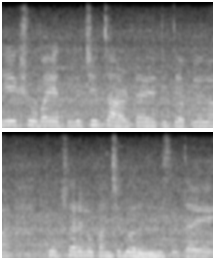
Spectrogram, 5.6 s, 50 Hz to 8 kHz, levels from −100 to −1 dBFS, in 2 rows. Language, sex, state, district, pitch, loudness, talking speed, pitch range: Marathi, female, Maharashtra, Gondia, 245 Hz, -16 LUFS, 140 wpm, 235-260 Hz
